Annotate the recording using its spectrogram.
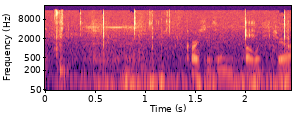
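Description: Scattered light clicks and taps from hands and tools working a hooked small musky loose in a landing net, over a low rumble.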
